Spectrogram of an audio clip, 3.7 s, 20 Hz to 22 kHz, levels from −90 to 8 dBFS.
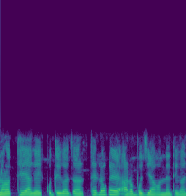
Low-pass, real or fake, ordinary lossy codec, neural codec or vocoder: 7.2 kHz; real; Opus, 24 kbps; none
